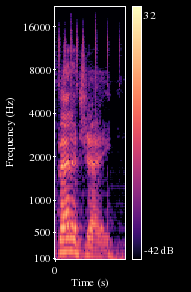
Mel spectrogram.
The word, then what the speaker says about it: Gbinije: syracuse basketball player michael benajay uh silent g how are you mike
